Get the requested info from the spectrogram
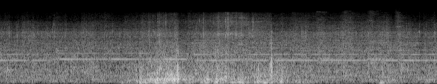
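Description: Fountain water splashing in a concrete bowl, with wind buffeting the microphone and swelling louder about a second and a half in. A few sharp knocks are heard.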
